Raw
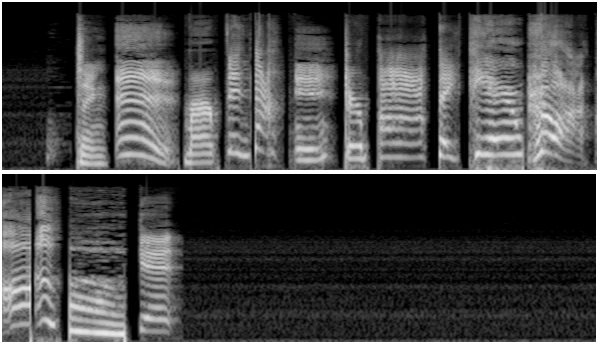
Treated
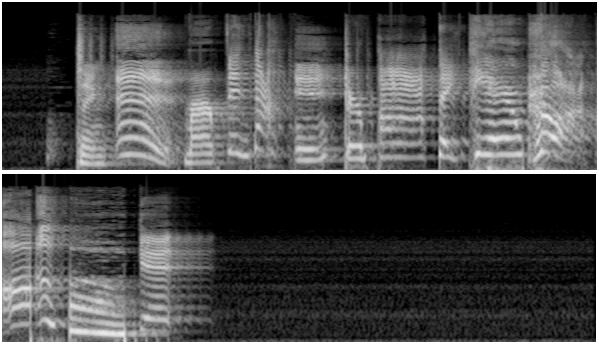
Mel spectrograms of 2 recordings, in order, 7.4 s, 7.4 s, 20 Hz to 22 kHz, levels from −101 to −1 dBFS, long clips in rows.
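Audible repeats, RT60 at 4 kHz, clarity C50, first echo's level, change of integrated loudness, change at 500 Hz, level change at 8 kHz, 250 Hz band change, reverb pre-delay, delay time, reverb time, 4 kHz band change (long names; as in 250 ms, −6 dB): 3, no reverb audible, no reverb audible, −20.0 dB, 0.0 dB, 0.0 dB, 0.0 dB, 0.0 dB, no reverb audible, 68 ms, no reverb audible, 0.0 dB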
